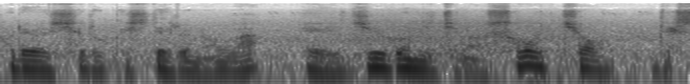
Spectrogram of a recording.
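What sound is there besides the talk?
ocean waves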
